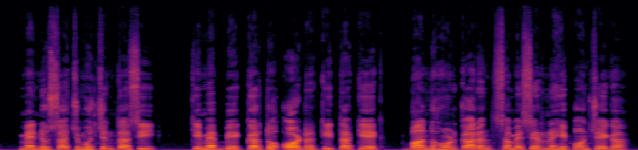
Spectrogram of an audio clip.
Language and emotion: Punjabi, fearful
